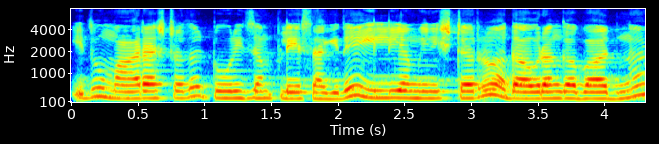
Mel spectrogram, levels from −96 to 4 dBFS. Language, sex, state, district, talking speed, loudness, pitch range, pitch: Kannada, female, Karnataka, Raichur, 140 wpm, -15 LUFS, 205-220 Hz, 215 Hz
